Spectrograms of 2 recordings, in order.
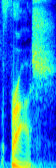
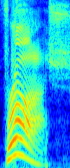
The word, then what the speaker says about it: Frasch: i am genuinely curious fresh frosh not fresh not fresh frosh because it looks like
